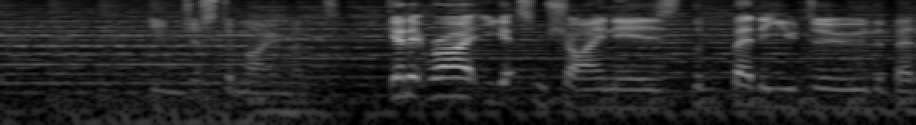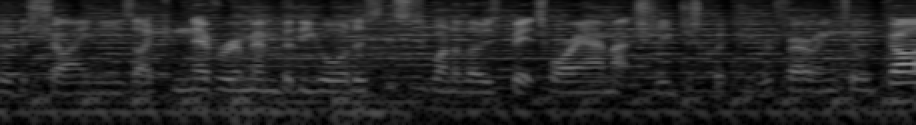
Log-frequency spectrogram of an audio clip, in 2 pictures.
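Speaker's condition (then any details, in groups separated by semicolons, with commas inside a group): No condition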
